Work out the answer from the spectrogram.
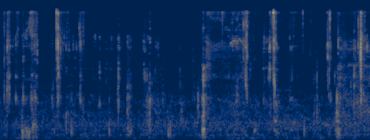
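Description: Close-miked chewing of fish curry and rice, eaten by hand: irregular wet mouth smacks and sharp clicks, one louder smack about three seconds in.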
